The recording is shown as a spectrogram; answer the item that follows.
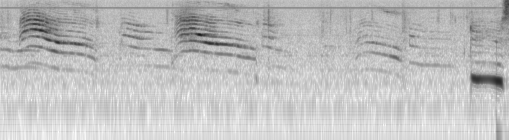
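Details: Domestic kittens calling for their mother inside a small room, giving a string of high, drawn-out meows that slide downward, about four calls over five seconds, followed by a woman speaking softly.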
